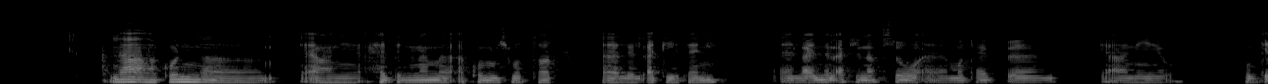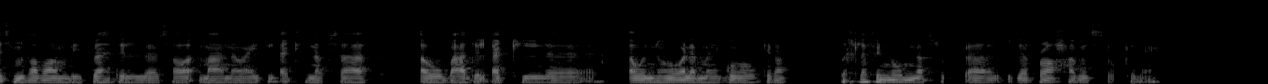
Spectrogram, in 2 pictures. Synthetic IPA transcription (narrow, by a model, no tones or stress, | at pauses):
læhækuːn | jaʕniʔæħebːʔenːʔænææʔæ̰kuːnmeʃmot̪̚ˤt̪ʰˤːɑrˤː | lelʔæklt̪æːni | leʔenːelʔæ̰klnæfsomot̪ʕeb | ja̰ʕni | welɡesmt̪ˤɑbʕɑmbejet̪̚bæhd̪elsæwæːʔmaʕnæwʕeːt̪elʔæ̰klnæfsæhæ | ʔæwbaʕd̪elʔækl | ʔæwʔenːhowːælæmːæjeɡoʕowked̪æ | b̥exelæːfenːoːmnæfsobejebʔælerˤːɑːħɑbesːo̰kelæ̰jai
